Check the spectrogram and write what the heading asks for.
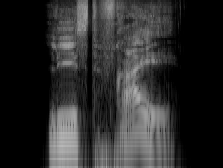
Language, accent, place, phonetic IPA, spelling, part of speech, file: German, Germany, Berlin, [ˌliːst ˈfʁaɪ̯], ließt frei, verb, De-ließt frei.ogg
- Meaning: second-person singular/plural preterite of freilassen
